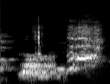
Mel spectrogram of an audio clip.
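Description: A dog gives a quick pair of barks, close and fairly loud, the second higher and sharper than the first, with no talk over them.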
